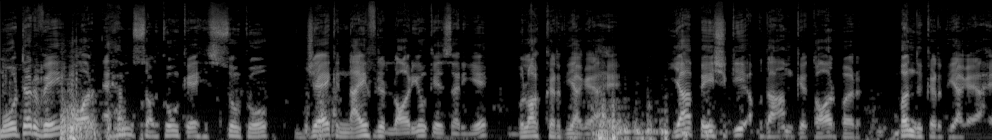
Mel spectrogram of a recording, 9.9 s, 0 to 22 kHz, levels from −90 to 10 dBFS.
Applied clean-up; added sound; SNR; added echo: classical method spectral subtraction.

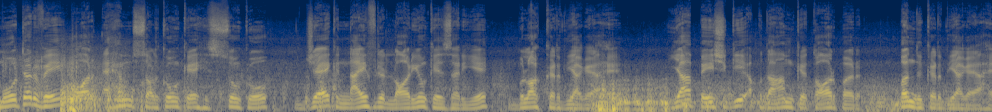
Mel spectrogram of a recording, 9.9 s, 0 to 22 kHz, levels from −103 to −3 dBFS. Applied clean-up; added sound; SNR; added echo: none; Thunder; 4 dB; none.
